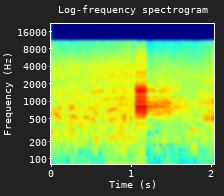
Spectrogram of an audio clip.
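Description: A single short car-horn toot about a second in, over the low hum of a car engine.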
